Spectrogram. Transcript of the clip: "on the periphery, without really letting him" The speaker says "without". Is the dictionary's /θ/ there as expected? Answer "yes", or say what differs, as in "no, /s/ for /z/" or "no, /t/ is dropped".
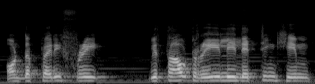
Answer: no, /t/ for /θ/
